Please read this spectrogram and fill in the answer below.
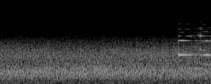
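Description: A steady rushing noise, like a rumbling train-interior field recording, opens the track. Near the end, clear chiming electronic tones come in on top of it.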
